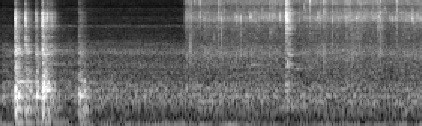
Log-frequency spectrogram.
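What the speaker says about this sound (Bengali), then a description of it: "শাপলা তরকারিটা রান্না করে ফেলি।" Water lily curry with small local shrimp fries in a pot, giving a steady close sizzle throughout, with a few clattering stirs and utensil knocks at the start and one more partway through.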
